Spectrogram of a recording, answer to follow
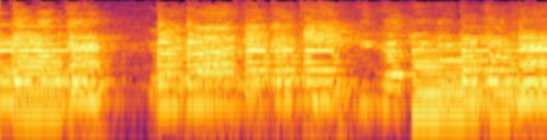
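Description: Guitar strummed while a man sings a children's tongue-twister song over it, with a short break in the sound about a second in.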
